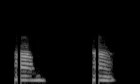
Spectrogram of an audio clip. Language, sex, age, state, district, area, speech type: Marathi, female, 60+, Maharashtra, Nagpur, urban, conversation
